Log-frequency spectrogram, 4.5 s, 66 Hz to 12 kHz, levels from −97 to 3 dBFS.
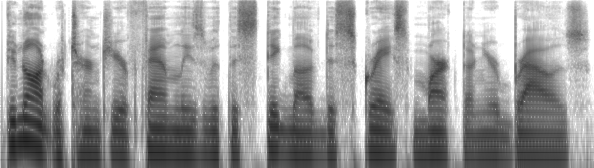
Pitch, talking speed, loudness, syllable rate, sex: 100 Hz, 200 wpm, -22 LUFS, 5.0 syllables/s, male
